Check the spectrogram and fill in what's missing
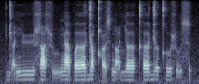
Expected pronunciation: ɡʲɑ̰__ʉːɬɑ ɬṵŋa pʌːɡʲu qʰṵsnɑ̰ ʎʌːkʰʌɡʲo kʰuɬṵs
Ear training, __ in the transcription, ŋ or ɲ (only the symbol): ɲ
